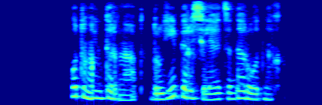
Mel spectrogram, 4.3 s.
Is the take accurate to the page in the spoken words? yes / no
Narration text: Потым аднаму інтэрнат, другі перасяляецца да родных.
no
